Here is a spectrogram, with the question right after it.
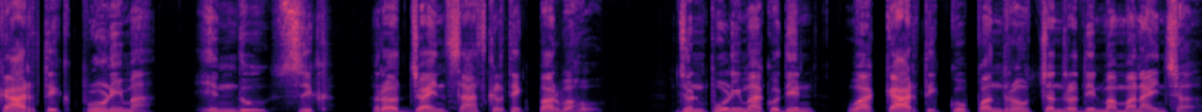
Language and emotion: Nepali, neutral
